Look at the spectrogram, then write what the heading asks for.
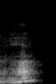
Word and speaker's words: רע: Donc ça se prononce ra hein, comme en français.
